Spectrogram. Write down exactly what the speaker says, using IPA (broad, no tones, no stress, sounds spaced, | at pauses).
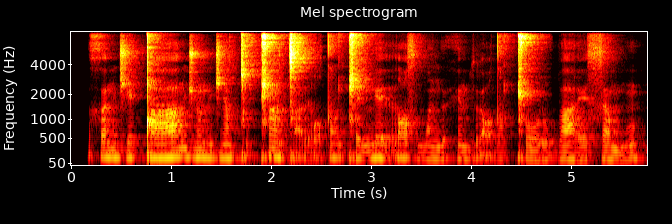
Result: x ɐ n d͡ʒ e ǃ aː n d͡ʒ õ n d͡ʒ ã ǀ ṵ ǁ ɐ̃ ǀ a̰ r ḭ tˤ ũ ǁ e ŋ e r a sˤ m ẽ ŋ ɨ h ẽ b r o̰ dˤ e ǁ o ɾ u b a ɾ e s ɐ m b ũ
